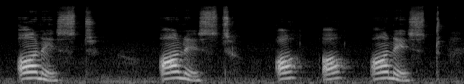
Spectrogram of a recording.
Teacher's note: H is silent here. And it's going to start with vowel sound.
